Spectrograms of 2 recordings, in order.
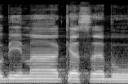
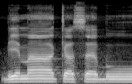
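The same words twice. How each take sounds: No difference in how they are said.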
